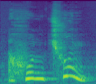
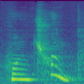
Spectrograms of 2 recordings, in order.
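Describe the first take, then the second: Both takes have the same delivery.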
